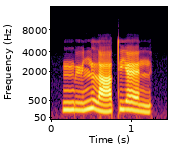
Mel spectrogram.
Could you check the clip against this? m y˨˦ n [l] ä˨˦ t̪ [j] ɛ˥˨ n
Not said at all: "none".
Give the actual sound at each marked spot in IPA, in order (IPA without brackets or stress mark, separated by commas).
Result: l, j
